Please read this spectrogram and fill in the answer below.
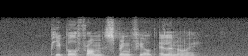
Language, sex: English, male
